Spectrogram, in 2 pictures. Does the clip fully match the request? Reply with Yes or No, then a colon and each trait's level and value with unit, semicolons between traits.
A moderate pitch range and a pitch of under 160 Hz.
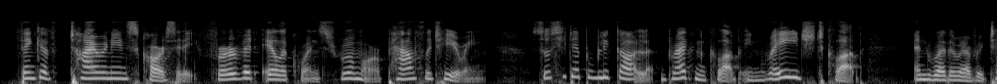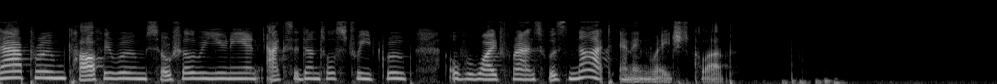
No: average, 3.2 semitones; very high, 265 Hz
